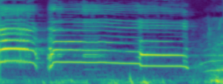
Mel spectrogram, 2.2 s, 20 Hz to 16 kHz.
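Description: A rooster crows loudly and close by in a restored 1892 chicken house on a farm, two or three drawn-out crows following one another, with faint low clucking from hens beneath and no talking.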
